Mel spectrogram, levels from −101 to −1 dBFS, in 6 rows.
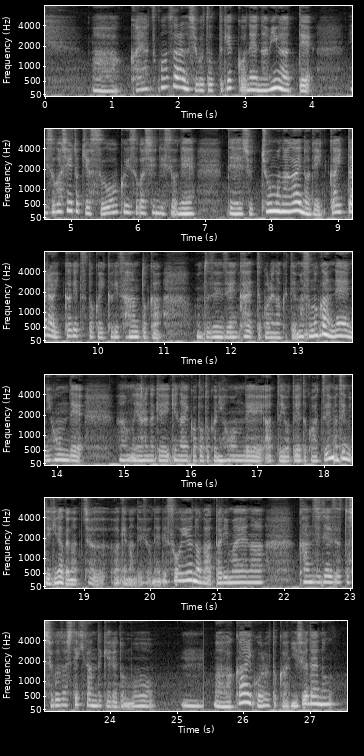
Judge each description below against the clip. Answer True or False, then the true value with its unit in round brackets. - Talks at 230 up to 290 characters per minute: False (375 characters per minute)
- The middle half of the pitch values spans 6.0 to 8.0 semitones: False (5.1 semitones)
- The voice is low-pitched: False (190 Hz)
